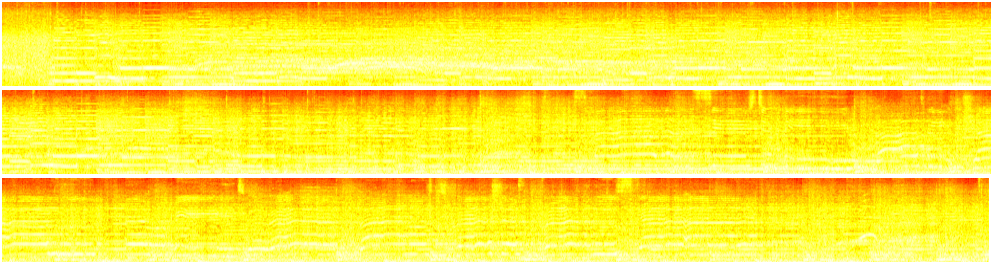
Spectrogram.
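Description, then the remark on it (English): Parents in the crowd cheer wildly, with shouts, whoops and yells, over a little band of kids, put together by their teacher, playing a rock song. Heavy bass kicks in partway through, and the noise stays loud and continuous. “And listen to their parents in the crowd go crazy.”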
